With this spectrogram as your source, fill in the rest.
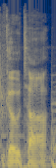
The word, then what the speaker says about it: Geauxta: You can find her on Twitter at Gota, which is spelled Geauxta.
